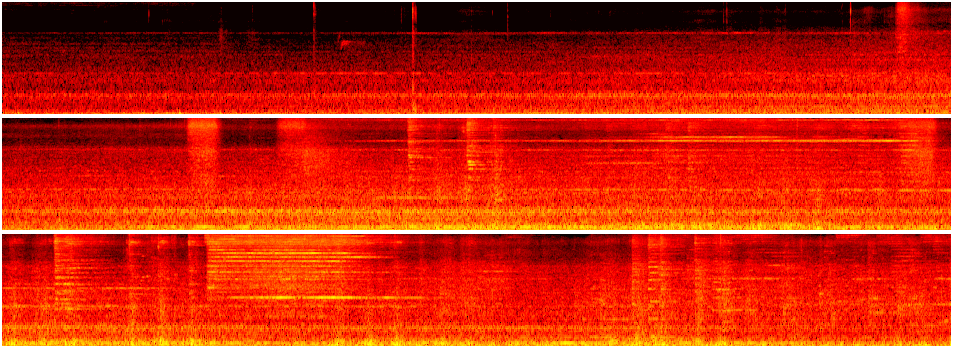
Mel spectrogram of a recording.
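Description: Norfolk Southern freight train passing close by: the diesel locomotives' rumble grows louder over the first ten seconds or so as they approach. Then steel wheels squeal in high thin tones and click over the rail joints as covered hopper cars roll past.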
